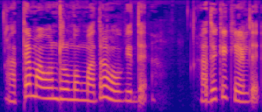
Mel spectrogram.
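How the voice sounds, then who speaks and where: A woman's voice: sits high, fast talker, dry recording, clean studio sound. A woman voicing a polite, shy young woman visiting her relatives in a cartoon. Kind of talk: cartoon voice acting.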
